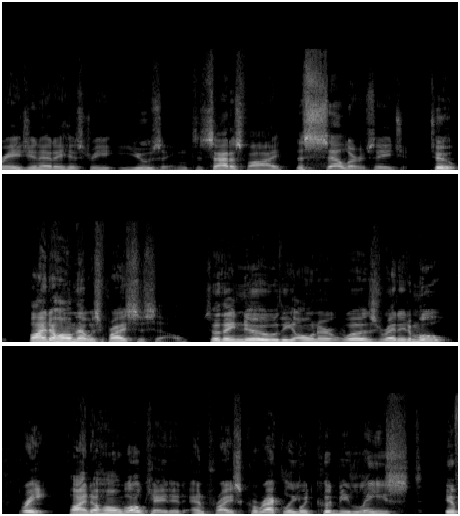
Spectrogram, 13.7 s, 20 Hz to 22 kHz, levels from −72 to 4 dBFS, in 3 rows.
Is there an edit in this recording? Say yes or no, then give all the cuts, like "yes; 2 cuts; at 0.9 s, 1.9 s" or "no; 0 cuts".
yes; 2 cuts; at 10.3 s, 12.1 s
